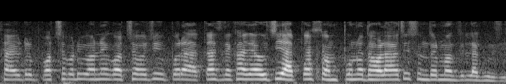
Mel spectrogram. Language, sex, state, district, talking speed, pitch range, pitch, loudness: Odia, male, Odisha, Malkangiri, 215 wpm, 220-235 Hz, 230 Hz, -16 LUFS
